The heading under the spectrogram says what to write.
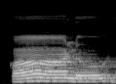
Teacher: kita panjang dua harakat saja karena tidak gabung dengan hamzah. Kalau digabungkan baru lima harakat.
